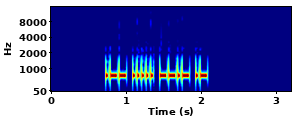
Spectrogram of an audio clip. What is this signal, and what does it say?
Morse code, heard as a keyed tone, about 40 wpm, 700 Hz. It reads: W5QA
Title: USA Call Signs Repeated 2x 40wpm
